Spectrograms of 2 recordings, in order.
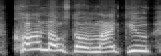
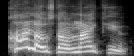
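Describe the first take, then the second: First: Slower, chuckling "Carlos don't like you"; laughing repeat. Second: "Carlos" hit hard, plain falling delivery; stress on Carlos. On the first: Teasing Nell Fletcher again, slow laughing. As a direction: laugh it out slowly. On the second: Telling Nell Fletcher the truth, "Carlos" stressed. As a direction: punch "Carlos" and state it flat. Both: Shown as a demonstration.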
